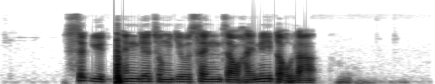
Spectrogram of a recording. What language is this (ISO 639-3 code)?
yue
